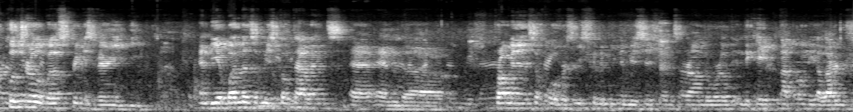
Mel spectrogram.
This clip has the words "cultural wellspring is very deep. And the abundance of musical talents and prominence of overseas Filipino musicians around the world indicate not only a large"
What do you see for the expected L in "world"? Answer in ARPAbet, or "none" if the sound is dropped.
L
